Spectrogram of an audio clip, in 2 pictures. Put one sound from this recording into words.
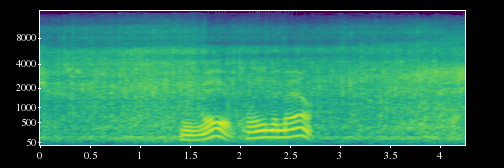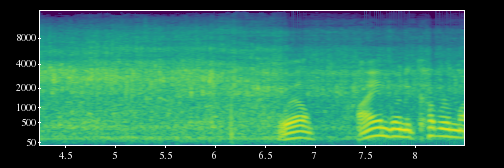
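Water splashes and gurgles steadily into a pond outdoors.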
